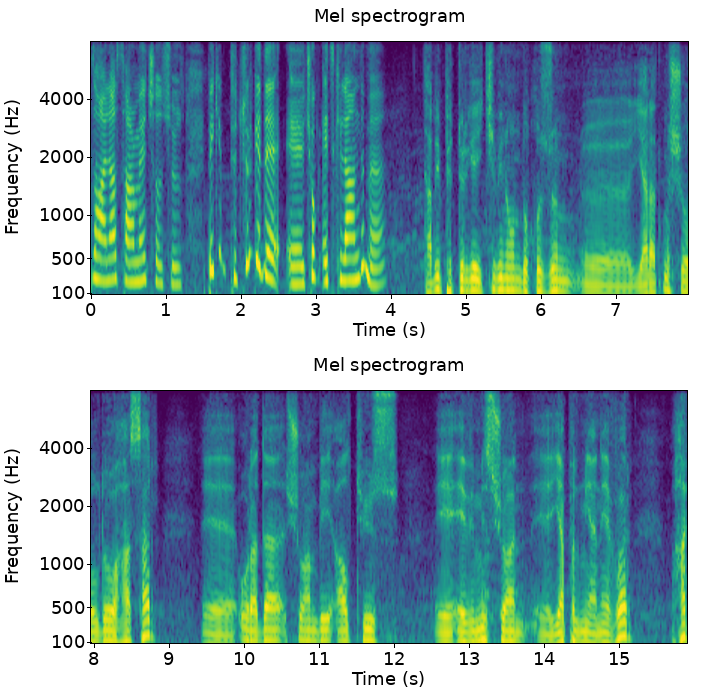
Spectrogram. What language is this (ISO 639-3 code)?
tur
